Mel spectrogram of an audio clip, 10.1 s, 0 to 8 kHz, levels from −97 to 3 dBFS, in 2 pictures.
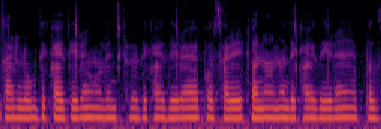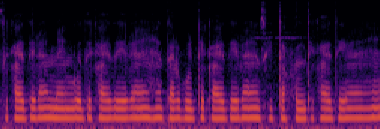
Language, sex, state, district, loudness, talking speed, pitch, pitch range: Hindi, female, Maharashtra, Sindhudurg, -41 LUFS, 230 wpm, 180 Hz, 175-185 Hz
